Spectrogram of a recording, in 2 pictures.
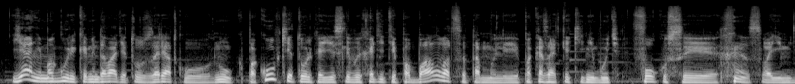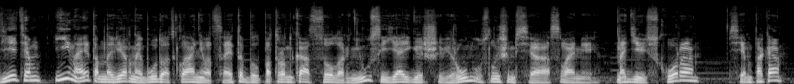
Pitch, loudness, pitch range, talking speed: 115 Hz, -16 LUFS, 100-130 Hz, 160 wpm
